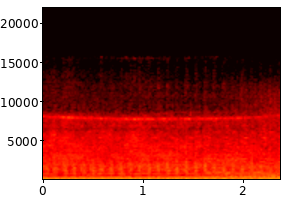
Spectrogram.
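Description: Light turbine helicopter flying close by, its rotor chopping rapidly and evenly, with a thin high whine over it. The film song's music carries on underneath.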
